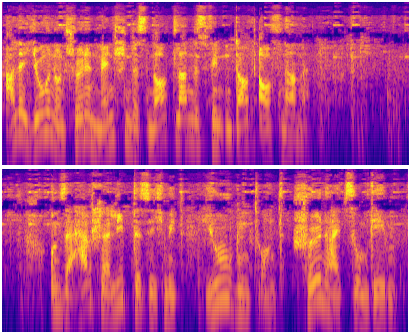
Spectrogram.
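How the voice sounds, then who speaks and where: A man plays a vain, naive young fellow with a very animated, mid-pitched voice. He speaks earnestly and with swooping intonation in radio play style, over faint tape noise. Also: normal speed, lightly acted. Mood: proud, enthusiastic. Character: naive, vain young male sled driver, devoted citizen. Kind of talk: German audio drama acting. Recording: slightly noisy cassette audio drama.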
